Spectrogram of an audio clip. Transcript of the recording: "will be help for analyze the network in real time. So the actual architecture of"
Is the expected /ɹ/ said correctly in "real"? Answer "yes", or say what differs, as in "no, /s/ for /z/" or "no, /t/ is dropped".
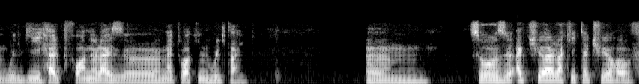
no, /w/ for /ɹ/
